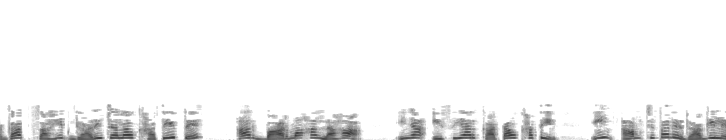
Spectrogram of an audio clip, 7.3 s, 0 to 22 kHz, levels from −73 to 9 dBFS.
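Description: Throughout the speech, nothing is heard above 5.5 kHz. Sibilants sound dull and watery, with a swirling, chirpy texture. This is likely heavy MP3 compression, which fits a very low bitrate near 16 kbps. The encoder dropped the treble and switched weak detail on and off.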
